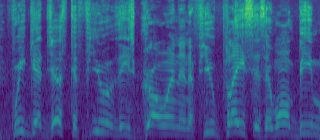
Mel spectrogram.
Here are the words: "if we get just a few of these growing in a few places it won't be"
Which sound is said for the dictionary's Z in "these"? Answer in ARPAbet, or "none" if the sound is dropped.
Z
